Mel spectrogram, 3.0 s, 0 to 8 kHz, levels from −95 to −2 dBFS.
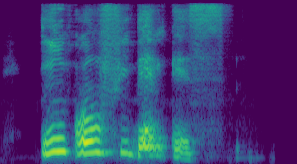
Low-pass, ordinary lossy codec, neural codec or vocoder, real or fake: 7.2 kHz; AAC, 48 kbps; codec, 16 kHz, 1 kbps, FunCodec, trained on LibriTTS, 50 frames a second; fake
